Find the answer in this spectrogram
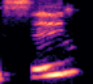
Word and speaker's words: Singh: pronounced sir t and my last name is singh as in song and i say this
